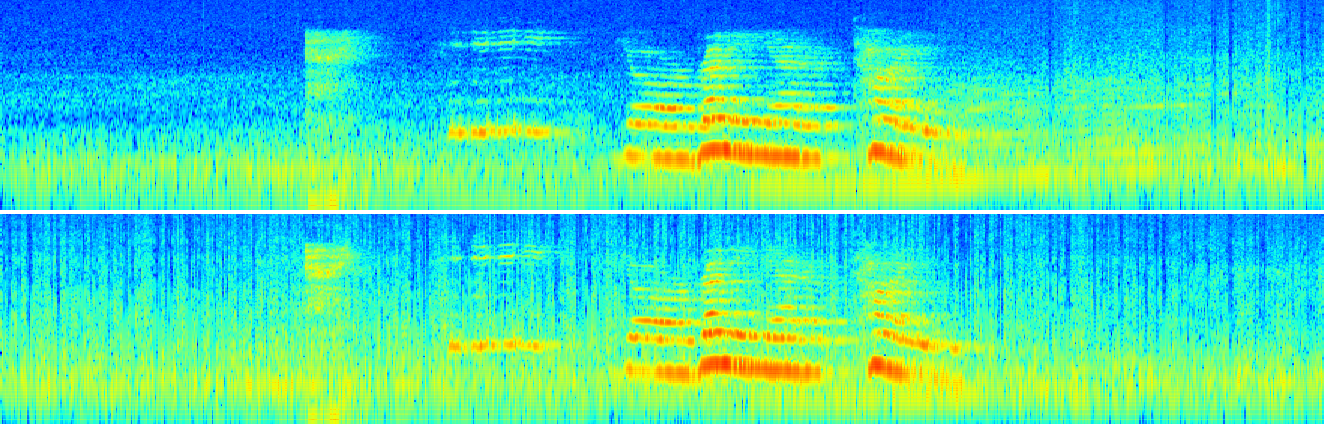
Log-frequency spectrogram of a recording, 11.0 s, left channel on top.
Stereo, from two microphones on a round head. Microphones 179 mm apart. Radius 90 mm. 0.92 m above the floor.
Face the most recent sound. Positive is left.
turn(degrees=-10)  # may be behind; listen again after turning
